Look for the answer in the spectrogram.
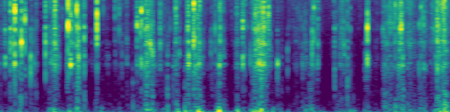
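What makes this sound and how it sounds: A thin, clear plastic film or bag stretched over a binaural microphone is squeezed and rubbed with fingertips and palms. Close, continuous crinkling and crackling ride over heavy low rumbling thumps from the handling, with bright crackles throughout and a slight swell toward the end.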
